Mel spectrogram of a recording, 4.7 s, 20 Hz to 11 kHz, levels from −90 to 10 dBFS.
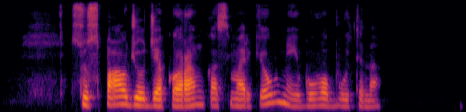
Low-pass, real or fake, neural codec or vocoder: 9.9 kHz; fake; codec, 24 kHz, 6 kbps, HILCodec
